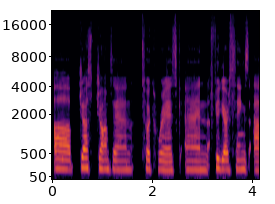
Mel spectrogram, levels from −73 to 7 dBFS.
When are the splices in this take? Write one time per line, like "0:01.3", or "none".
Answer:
0:03.1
